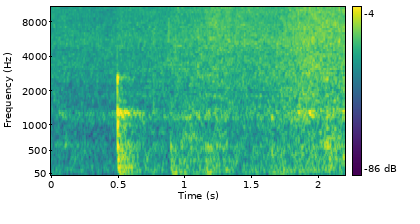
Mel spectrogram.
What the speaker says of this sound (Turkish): Ortalama 15-20 saniyede unu karıştırdım salçayla beraber.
